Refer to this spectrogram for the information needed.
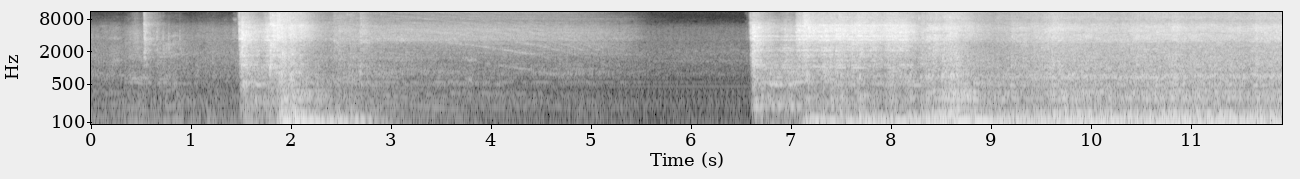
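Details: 351 Cleveland V8, first start on a home-built run stand with shaker scoop fitted: starter whirs, engine catches and settles into a steady, even idle with a deep low rumble; normal start and idle.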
